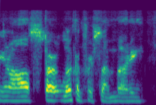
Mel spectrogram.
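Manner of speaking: usual speaking voice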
